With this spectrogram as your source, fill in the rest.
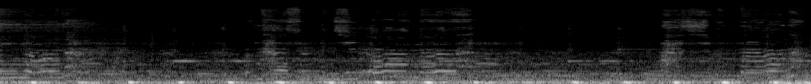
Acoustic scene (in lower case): car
